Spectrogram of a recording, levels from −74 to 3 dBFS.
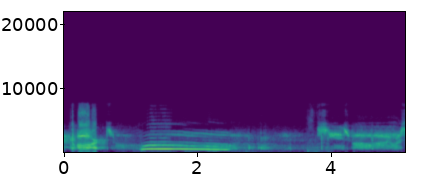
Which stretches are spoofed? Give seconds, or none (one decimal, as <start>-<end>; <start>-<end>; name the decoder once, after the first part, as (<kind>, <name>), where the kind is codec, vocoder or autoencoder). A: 2.6-3.5 (vocoder, BigVGAN v2)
